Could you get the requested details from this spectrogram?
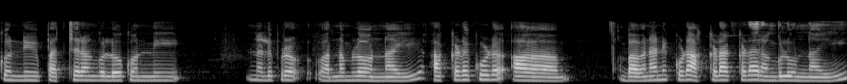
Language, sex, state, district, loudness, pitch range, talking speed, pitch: Telugu, female, Andhra Pradesh, Srikakulam, -19 LUFS, 185-205 Hz, 105 wpm, 195 Hz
